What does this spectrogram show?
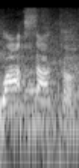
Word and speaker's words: Oaxaca: It's pronounced with the W. Waxaca.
